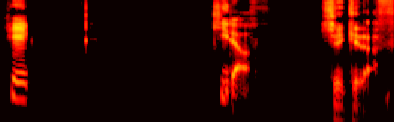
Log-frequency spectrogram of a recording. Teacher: That T sound, when it's between two vowels, softens. It turns into what we call a flap T. It sounds almost like a soft D. A soft D, so not T off, but D off.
